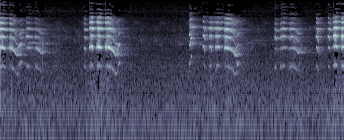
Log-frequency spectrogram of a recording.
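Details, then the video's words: A bird singing: loud, harmonically rich phrases of squeaky, downslurred notes about half a second long, in bursts roughly every two seconds with quiet gaps between them. "BIRD SONG"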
